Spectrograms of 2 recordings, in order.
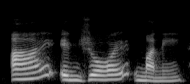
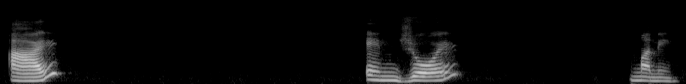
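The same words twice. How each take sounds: First: Said in the usual way. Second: Each word set apart with long pauses; slow, deliberate word by word; slow, spaced affirmation. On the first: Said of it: "Three times with me". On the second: Shown as a demonstration. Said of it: "I want you to say".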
